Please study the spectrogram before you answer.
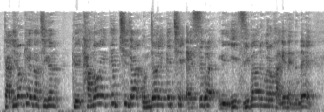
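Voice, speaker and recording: Male pronunciation teacher, fairly high voice, slightly distant from the mic, patient drills. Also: animated, normal speed. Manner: explains patiently and models words by repetition. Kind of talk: pronunciation lesson. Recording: echoey room, voice a bit off-mic.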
